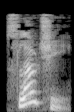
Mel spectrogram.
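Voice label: "slouchy", British English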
